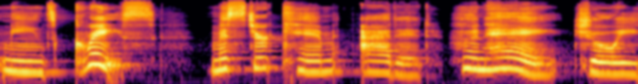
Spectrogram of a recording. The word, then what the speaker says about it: Unhei: turned to Joey she nodded slowly yes it's pronounced hunai and it means Grace Mr Kim added hun hey Joey said slowly and this time perfectly it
